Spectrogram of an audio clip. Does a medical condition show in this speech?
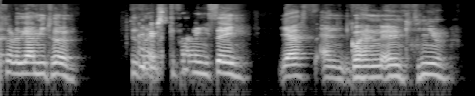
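Yes: generalized dystonia.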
